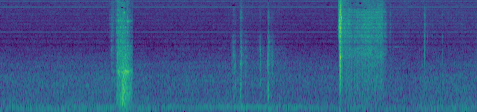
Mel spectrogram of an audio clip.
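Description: A match struck with a sharp scrape about five seconds in, flaring with a short hiss. Before it come one louder brief scrape near two seconds and a few light clicks of small things handled on a counter, over a steady low hum.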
